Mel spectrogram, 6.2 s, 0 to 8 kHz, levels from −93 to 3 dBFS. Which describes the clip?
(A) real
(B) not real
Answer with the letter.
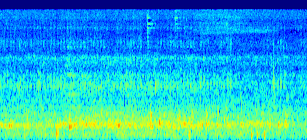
A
